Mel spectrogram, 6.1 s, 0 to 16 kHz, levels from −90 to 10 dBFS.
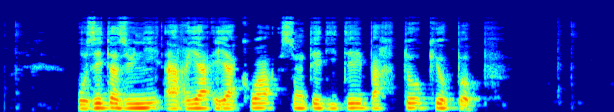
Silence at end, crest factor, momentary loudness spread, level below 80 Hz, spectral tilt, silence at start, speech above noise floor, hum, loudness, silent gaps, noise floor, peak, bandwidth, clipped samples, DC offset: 1.35 s; 18 dB; 9 LU; -60 dBFS; -7 dB/octave; 0.8 s; 65 dB; none; -18 LUFS; none; -82 dBFS; 0 dBFS; 8 kHz; under 0.1%; under 0.1%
